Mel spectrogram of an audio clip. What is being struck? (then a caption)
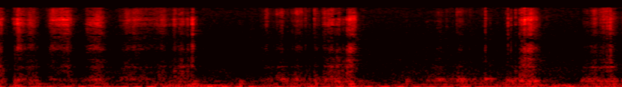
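Solid soap bar. A solid red bar of soap held in a hand is scratched with long fingernails. Repeated short, bright, raspy scratching strokes come in quick bursts over a steady low rumble, with little ring after each stroke.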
